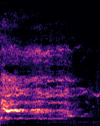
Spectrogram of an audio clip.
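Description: A man's loud, high-pitched shrieking laugh, one held outburst of about a second and a half that fades away.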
